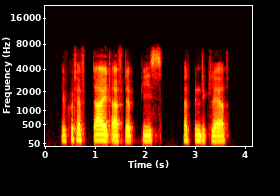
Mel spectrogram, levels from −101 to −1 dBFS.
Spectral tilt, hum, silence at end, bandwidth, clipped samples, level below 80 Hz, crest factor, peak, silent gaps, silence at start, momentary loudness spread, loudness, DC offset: -5.5 dB/octave; none; 0.55 s; 7.6 kHz; under 0.1%; -66 dBFS; 22 dB; -4 dBFS; 2.66-2.75 s; 0.35 s; 15 LU; -24 LUFS; under 0.1%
